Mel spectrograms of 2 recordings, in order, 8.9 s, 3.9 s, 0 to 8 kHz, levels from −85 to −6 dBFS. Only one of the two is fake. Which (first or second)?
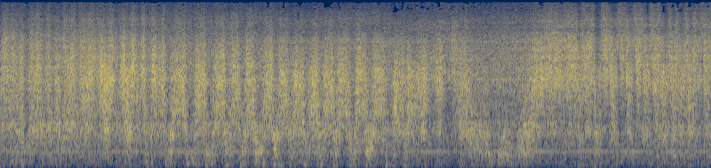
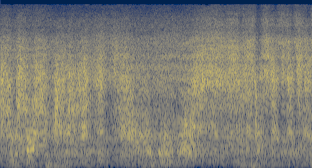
second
